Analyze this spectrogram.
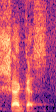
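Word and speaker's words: Chagas: H no that's a good question how you spell it's actually spelled c h a g a s shagus.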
